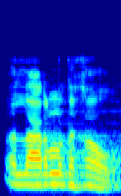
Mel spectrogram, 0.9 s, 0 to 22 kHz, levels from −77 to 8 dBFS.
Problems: constant background noise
